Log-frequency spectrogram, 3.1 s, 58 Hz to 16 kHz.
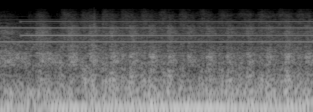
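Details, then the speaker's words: Freightliner Cascadia DD15 diesel with misfire and cylinder 6 idle quantity-deficit code, during a laptop-run compression test after valve adjustment, battery a little weak; steady even cranking about four beats a second, sounds better than before, results 88-100%. "Sounds better than yesterday."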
